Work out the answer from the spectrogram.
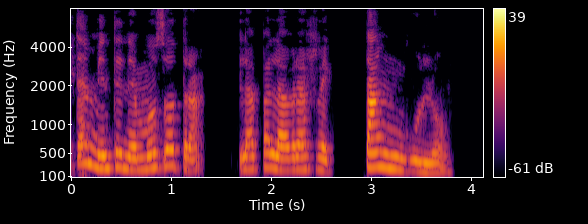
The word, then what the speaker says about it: rectángulo: Y también tenemos otra, la palabra rectángulo. Rectángulo. Entonces, última, penúltima, antepenúltima. Lleva tilde.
